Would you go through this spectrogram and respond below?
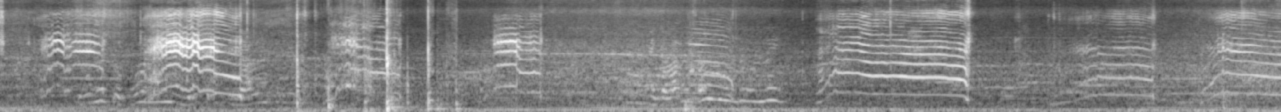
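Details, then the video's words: Sick Persian cat with a fever, weak and listless while being hand-fed, giving repeated drawn-out harmonic meows, some rising then falling, several in a row, with a person speaking Indonesian and handling noises between calls. "Kasian Kucing Persia Sakit Panas"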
